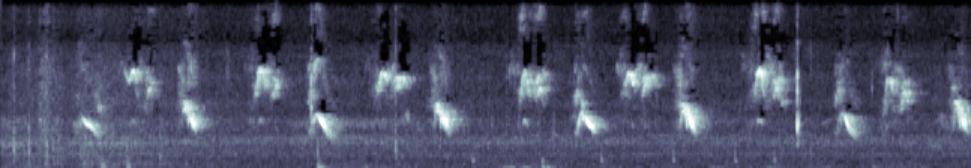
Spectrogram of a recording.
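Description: A small bird chirping outdoors: a short high note that falls in pitch, repeated about once a second, with higher chirps in between.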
